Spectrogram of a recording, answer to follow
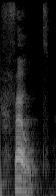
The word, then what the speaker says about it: felt: with the past form she felt and felt is using this e and actually it's kind of it almost writes in pronunciation form in the in the phonetic alphabet than it does in the real in the normal alphabet felt so make sure that you understand the differences between feel and felt okay I know the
